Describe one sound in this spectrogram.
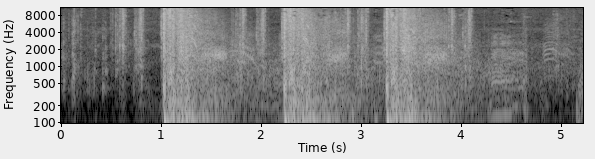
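A rifle fires several loud shots that echo.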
